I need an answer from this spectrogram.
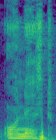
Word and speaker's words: honest: यहाँ पर देखिए H लगा हुआ है लेकिन साउंड नहीं कर रहा, ये साउंड क्या कर रहा है, O। हम ऑनेस्ट बोलते हैं तो H साइलेंट है, इसलिए N honest person.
